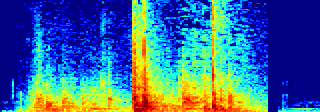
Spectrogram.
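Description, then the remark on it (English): A door is opened for someone who had been tapping outside it, with a short stretch of scraping movement broken by two solid clunks, then everything goes quiet. “Well, don't stand outside my door tapping like a blasted raven. Come in.”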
